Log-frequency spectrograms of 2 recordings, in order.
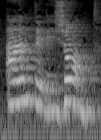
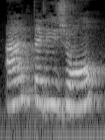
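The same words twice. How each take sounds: First: "intelligente" with sounded final t, slow and falling; feminine pronunciation. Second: "intelligent" with silent final t, slow and rising; masculine pronunciation. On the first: Teacher modelling the feminine form, "intelligente" with final t. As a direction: close "intelligente" on a clear t. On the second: Teacher modelling the masculine form, "intelligent" without final t. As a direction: end "intelligent" on an open nasal vowel. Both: Shown as a demonstration.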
